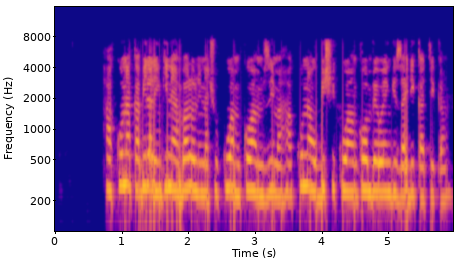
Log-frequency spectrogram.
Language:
Swahili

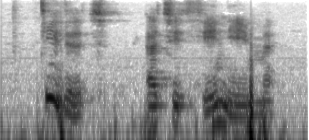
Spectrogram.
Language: Kabyle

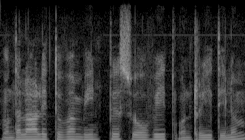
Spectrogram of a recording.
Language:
Tamil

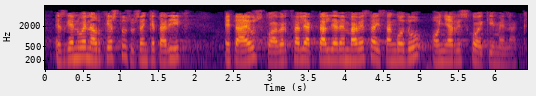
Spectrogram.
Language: Basque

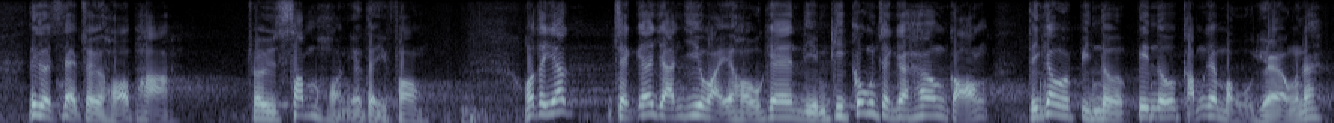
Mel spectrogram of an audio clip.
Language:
Cantonese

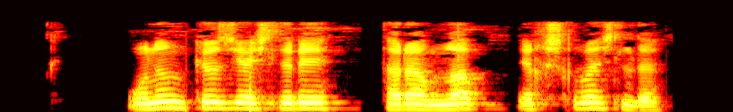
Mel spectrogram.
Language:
Uyghur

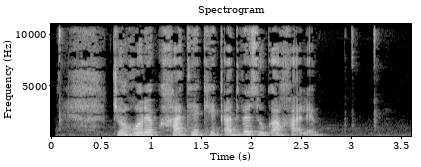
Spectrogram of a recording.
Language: Mingrelian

